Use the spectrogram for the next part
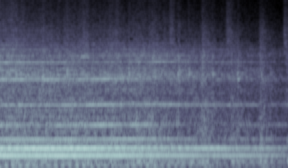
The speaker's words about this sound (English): Watch out for the train.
